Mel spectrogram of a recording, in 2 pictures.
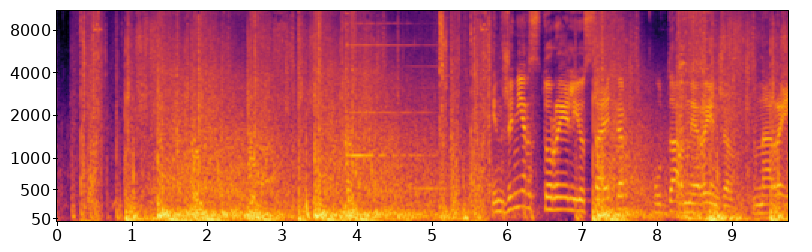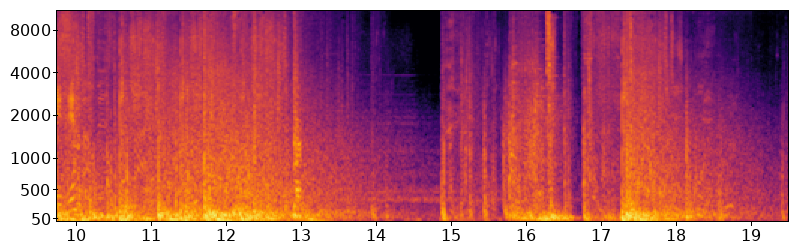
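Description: Game gunfire cracks and booms in rapid bursts.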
